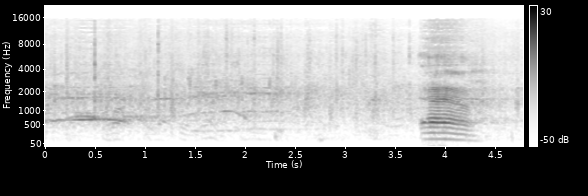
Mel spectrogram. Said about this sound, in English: Ladies and gentlemen, give a big round of applause for none other than Floyd Mayweather.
